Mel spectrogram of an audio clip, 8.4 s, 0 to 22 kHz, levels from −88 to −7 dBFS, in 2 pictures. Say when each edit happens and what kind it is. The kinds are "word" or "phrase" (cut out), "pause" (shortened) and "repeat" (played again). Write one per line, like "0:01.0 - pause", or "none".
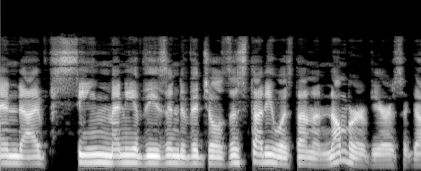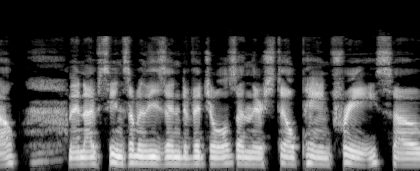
0:04.9 - word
